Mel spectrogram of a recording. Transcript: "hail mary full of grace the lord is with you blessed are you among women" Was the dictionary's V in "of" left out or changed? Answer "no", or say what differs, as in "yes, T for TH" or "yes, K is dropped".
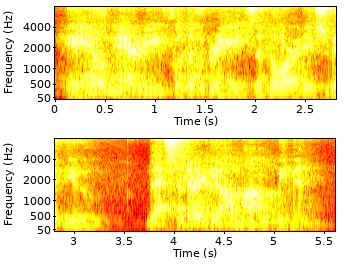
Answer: no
